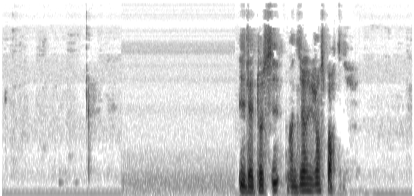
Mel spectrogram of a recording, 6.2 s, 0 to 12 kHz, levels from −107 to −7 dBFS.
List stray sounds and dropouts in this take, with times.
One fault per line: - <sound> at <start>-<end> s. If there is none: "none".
none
